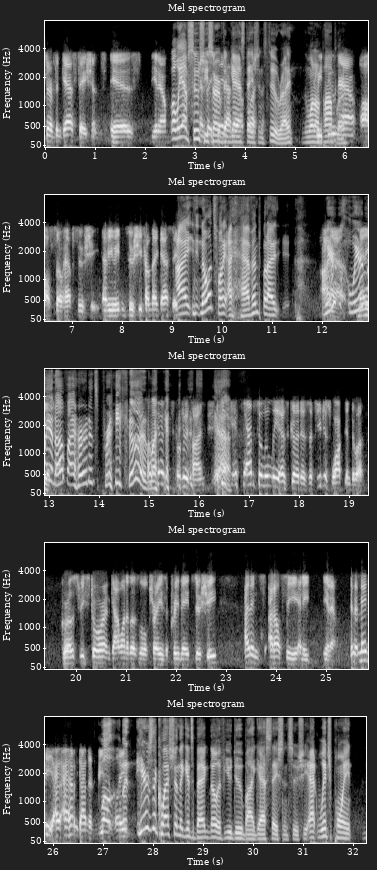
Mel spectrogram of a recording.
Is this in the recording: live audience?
no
